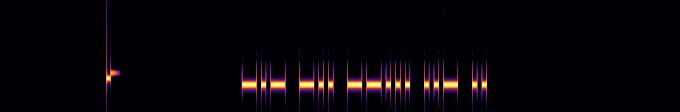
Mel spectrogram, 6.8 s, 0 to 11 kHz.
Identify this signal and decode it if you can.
Morse code, heard as a keyed tone, about 25 wpm, 700 Hz. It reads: KD7UI
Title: Call Signs - 25wpm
